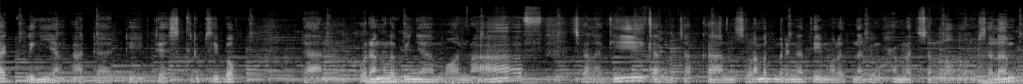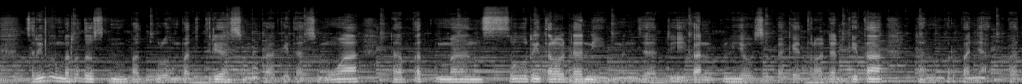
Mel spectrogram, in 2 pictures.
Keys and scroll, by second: 8.7 1.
